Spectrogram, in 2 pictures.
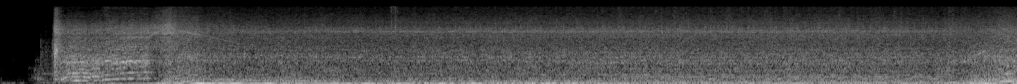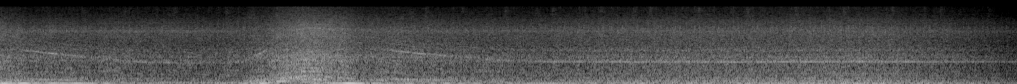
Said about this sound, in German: So, und wie so ein Phaeton W12 sich anhört, wenn man ihn in der Garage bei offener Motorhaube startet, das hören wir uns jetzt einfach mal an.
